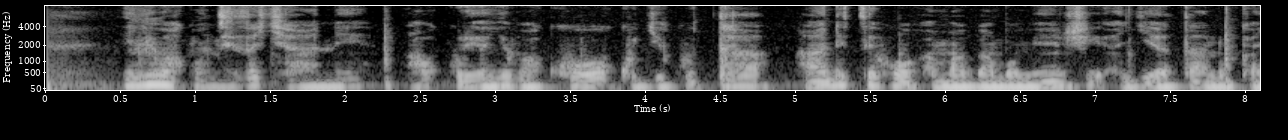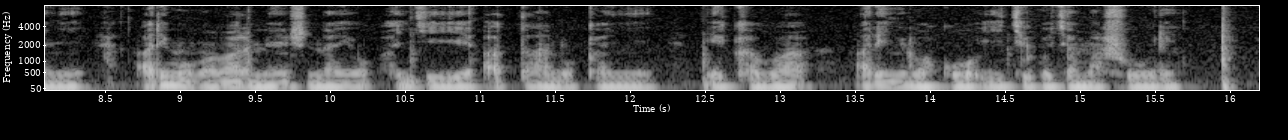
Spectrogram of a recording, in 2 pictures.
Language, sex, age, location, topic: Kinyarwanda, male, 50+, Nyagatare, education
